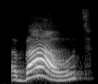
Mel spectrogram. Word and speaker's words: about: For example, when I have to think about a word as about, I can think that about in you have an unstressed syllable, but in bout, the movement of the pitch goes high.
